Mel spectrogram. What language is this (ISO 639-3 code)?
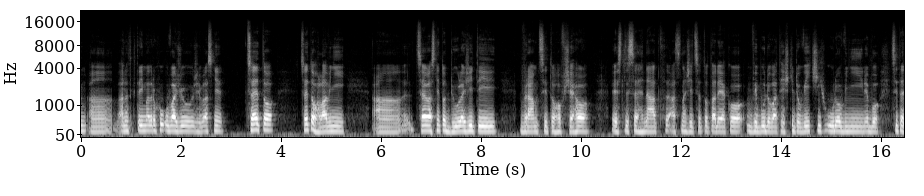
ces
